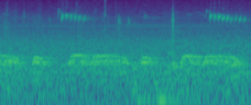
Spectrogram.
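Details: Eurasian collared dove cooing in repeated three-note phrases, the soft low 'coo' given three times per repetition, with faint high twittering from another bird in the background.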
